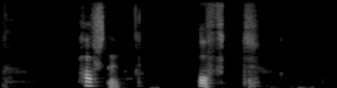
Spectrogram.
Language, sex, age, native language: Icelandic, female, 20-29, Icelandic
